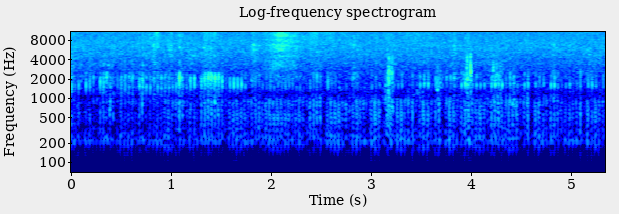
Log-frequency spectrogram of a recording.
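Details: Cat purr, continuous and throbbing, a dense low buzz with faint crackly texture above and quick regular pulsing throughout.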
